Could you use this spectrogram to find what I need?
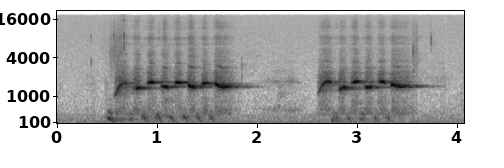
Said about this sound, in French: Ou je les siffle aussi.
